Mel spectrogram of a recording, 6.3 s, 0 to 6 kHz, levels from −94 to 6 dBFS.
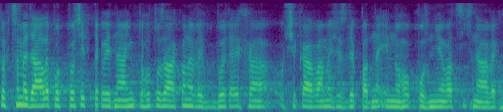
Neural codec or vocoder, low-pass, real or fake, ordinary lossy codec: none; 5.4 kHz; real; AAC, 24 kbps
